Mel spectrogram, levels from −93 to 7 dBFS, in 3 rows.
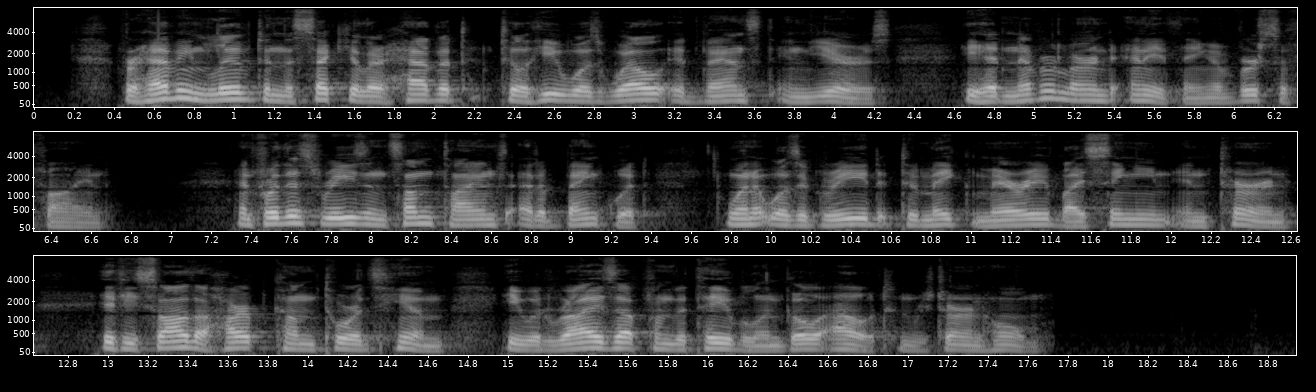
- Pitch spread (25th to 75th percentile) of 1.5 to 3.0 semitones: No, average, 4.1 semitones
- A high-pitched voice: No, low, 120 Hz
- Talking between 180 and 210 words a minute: Yes, average, 190 wpm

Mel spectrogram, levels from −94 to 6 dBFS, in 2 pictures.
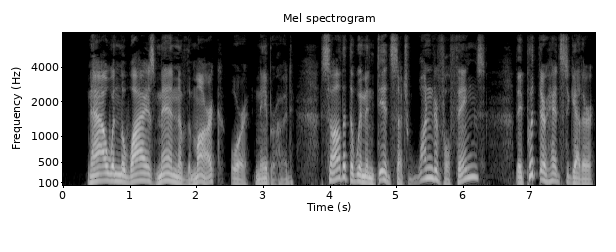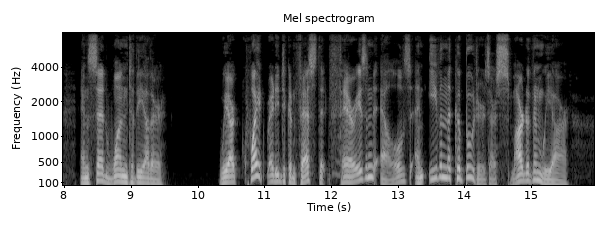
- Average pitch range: No, wide, 7.3 semitones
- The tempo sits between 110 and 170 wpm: No, average, 180 wpm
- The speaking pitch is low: Yes, low, 120 Hz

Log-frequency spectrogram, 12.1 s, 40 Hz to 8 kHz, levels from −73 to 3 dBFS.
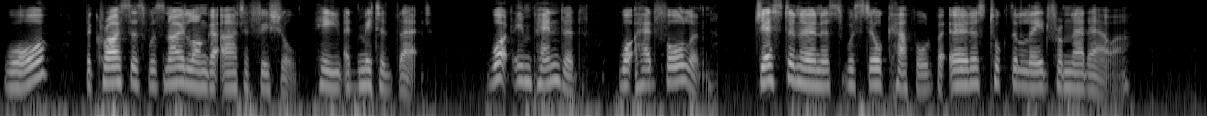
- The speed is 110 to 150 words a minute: Yes, average, 145 wpm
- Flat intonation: No, average, 3.7 semitones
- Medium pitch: Yes, medium, 170 Hz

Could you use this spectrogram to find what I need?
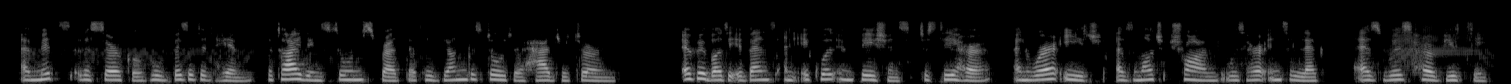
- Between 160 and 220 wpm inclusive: No, average, 145 wpm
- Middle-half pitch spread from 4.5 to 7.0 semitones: No, average, 2.8 semitones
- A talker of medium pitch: No, high, 205 Hz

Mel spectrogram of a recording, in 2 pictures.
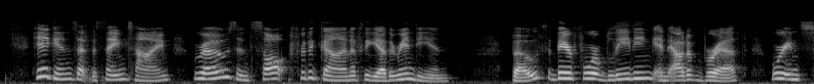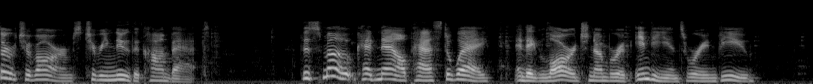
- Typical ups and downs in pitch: No, wide, 6.2 semitones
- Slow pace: No, average, 170 wpm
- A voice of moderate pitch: No, high, 205 Hz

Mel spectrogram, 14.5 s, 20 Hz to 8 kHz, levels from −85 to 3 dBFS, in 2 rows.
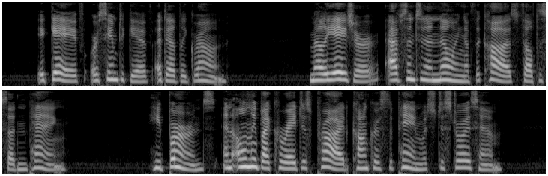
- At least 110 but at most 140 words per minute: Yes, slow, 135 wpm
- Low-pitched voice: No, high, 225 Hz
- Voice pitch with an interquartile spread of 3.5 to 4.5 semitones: Yes, average, 3.9 semitones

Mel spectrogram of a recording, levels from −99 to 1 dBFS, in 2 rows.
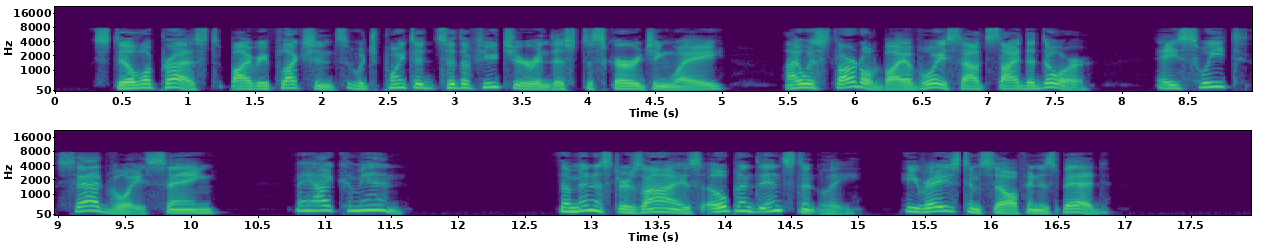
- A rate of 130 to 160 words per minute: Yes, average, 140 wpm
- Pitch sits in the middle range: Yes, medium, 145 Hz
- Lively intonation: Yes, wide, 6.8 semitones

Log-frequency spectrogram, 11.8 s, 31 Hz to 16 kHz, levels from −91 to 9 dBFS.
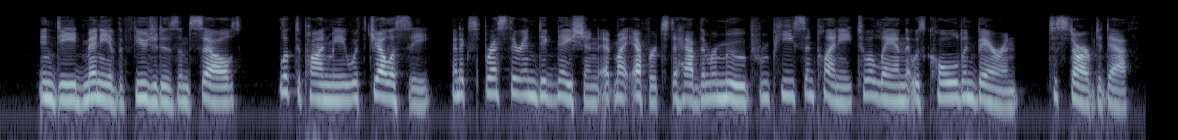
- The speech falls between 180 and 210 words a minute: Yes, average, 195 wpm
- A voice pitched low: No, high, 190 Hz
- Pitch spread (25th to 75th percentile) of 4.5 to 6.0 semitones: No, average, 3.2 semitones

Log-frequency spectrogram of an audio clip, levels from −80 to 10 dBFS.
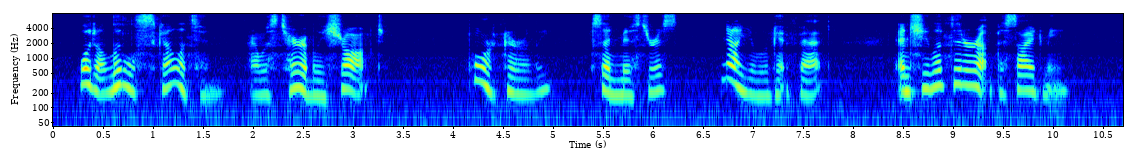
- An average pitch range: No, wide, 5.8 semitones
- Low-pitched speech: No, high, 225 Hz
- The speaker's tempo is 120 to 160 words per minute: Yes, slow, 135 wpm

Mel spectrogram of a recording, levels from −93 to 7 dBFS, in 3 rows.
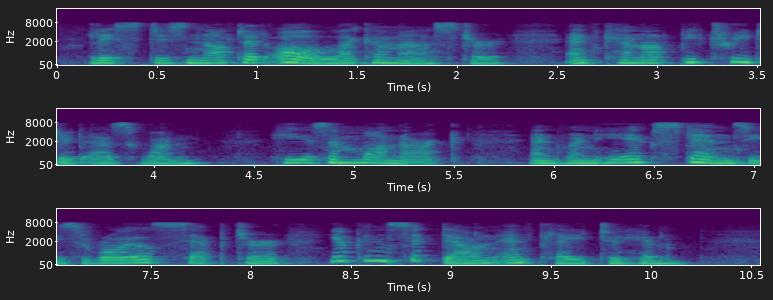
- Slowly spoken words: No, average, 195 wpm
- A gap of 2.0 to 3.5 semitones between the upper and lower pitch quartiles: No, average, 4.6 semitones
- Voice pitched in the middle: Yes, medium, 175 Hz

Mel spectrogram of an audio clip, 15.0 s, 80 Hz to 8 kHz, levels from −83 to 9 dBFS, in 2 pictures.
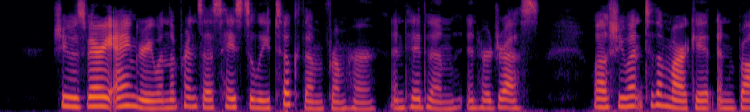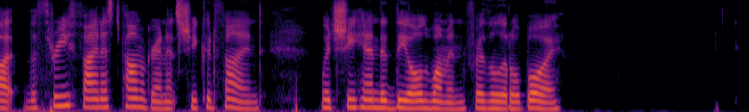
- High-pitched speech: Yes, high, 200 Hz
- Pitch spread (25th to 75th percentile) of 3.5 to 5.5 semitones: No, average, 2.7 semitones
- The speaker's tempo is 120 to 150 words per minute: No, average, 170 wpm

